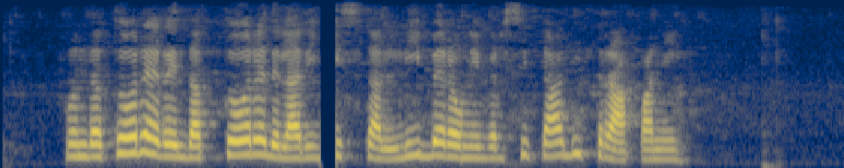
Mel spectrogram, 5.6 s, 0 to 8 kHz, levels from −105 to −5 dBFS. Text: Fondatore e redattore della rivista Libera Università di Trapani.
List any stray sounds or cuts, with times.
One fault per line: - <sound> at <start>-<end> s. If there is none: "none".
- dropout at 2.1-2.2 s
